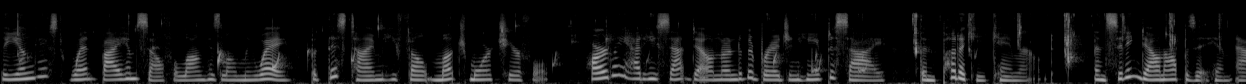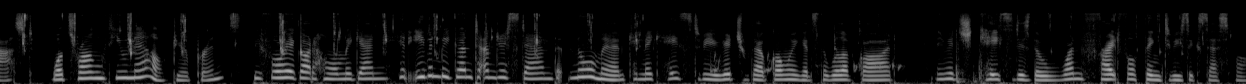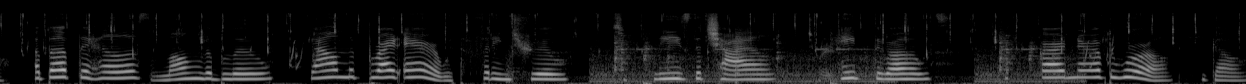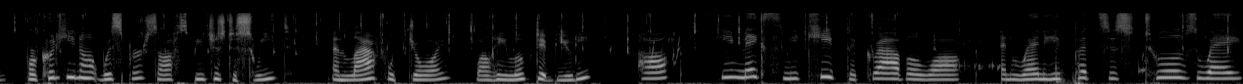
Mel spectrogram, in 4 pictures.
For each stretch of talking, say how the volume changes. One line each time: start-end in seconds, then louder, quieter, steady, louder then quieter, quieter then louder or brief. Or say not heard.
0.0-49.7 steady.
